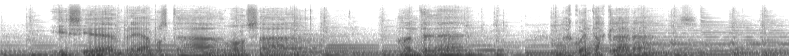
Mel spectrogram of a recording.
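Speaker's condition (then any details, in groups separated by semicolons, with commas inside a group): No condition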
